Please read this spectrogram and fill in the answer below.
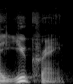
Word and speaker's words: Ukraine: news now say Ukraine they say Ukraine not Ukraine Ukraine emphasis on the first salable what movie is that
